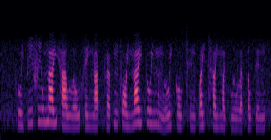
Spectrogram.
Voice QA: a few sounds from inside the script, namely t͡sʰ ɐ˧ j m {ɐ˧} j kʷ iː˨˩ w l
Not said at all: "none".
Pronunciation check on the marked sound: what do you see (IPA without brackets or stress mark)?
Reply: ɐ˨˩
